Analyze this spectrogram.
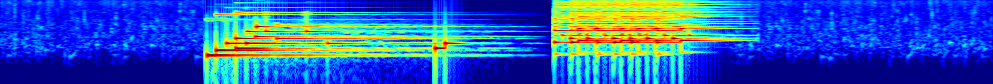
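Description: A bright chiming jingle plays for a level reward.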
